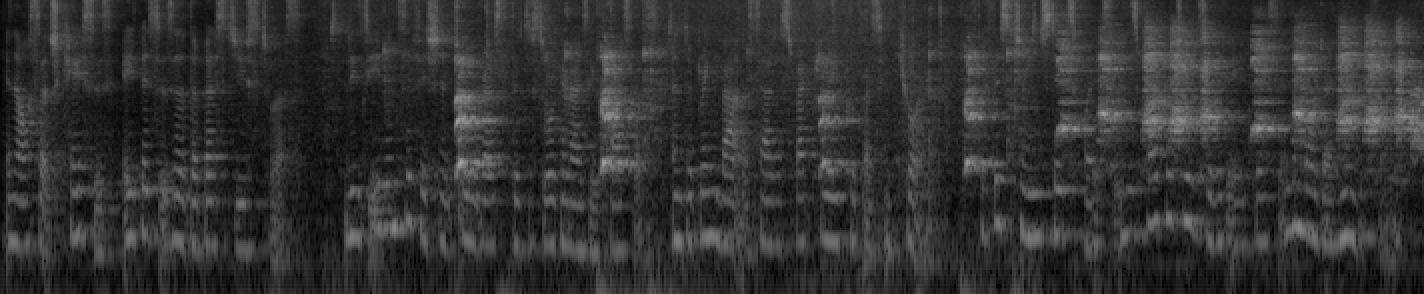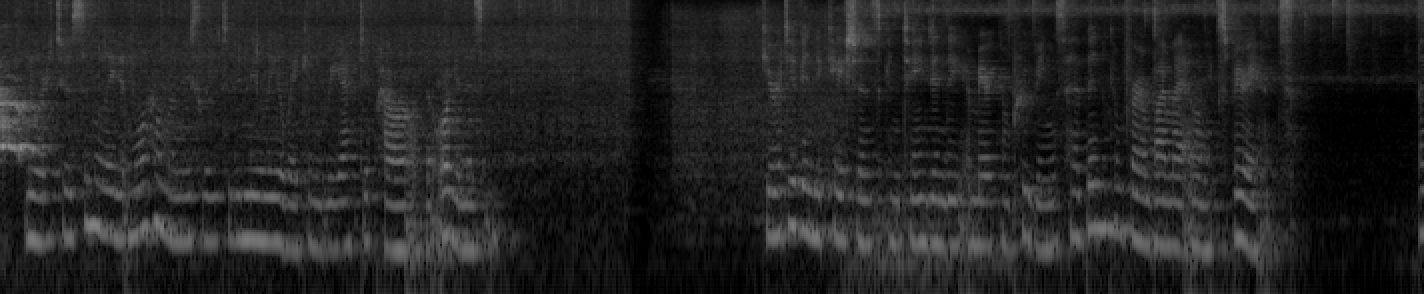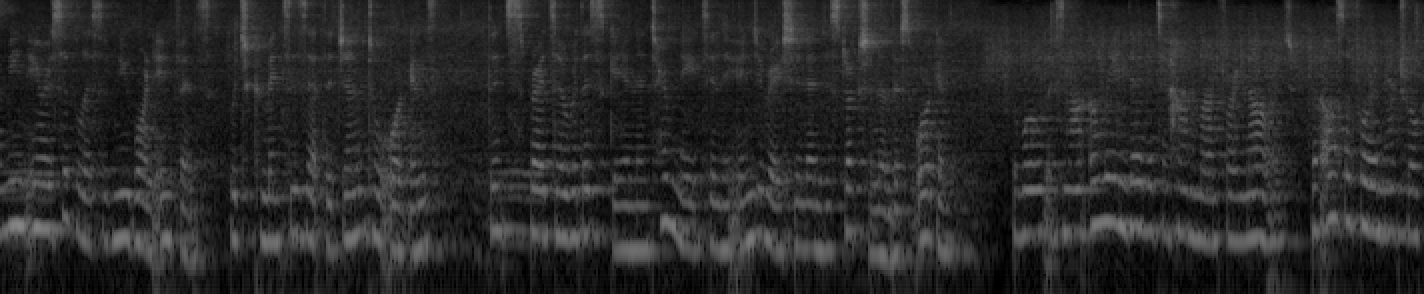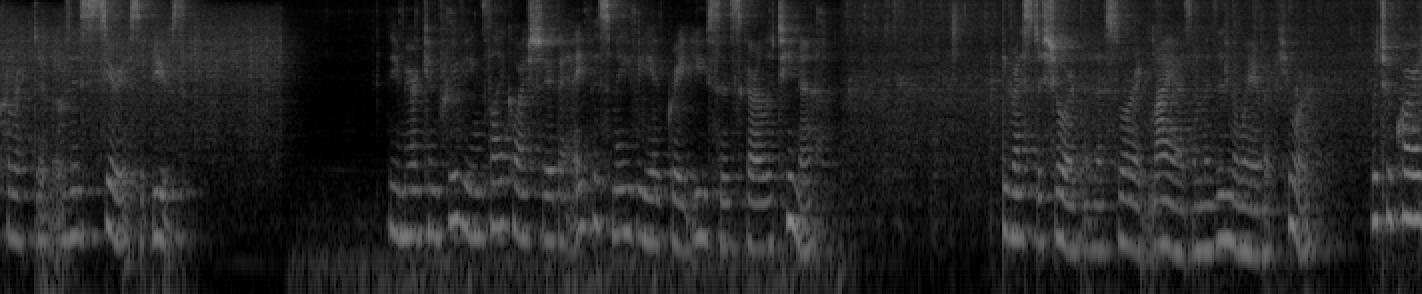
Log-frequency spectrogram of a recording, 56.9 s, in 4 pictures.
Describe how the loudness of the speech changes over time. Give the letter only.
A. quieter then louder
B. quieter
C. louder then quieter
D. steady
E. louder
D.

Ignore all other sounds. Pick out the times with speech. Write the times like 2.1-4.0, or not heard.
0.0-19.2, 21.8-27.2, 28.4-44.6, 46.6-51.0, 52.7-56.8.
